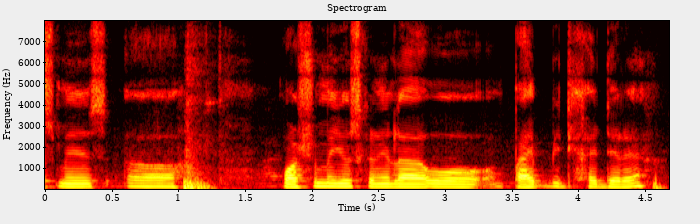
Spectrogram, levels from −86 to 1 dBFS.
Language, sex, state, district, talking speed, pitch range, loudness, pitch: Hindi, male, Arunachal Pradesh, Papum Pare, 155 wpm, 135-145 Hz, -18 LUFS, 140 Hz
